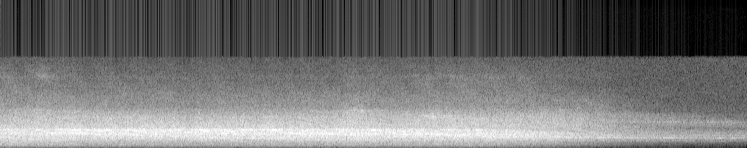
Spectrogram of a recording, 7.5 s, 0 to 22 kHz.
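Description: A Shinkansen 300 series high-speed train passing at speed, a loud rushing of wheels on rail and air. About five seconds in, the noise fades away as the train recedes, leaving a faint steady high tone.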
